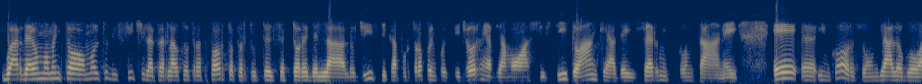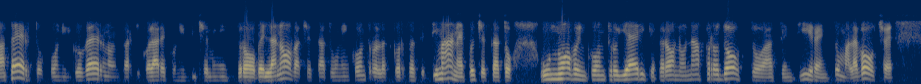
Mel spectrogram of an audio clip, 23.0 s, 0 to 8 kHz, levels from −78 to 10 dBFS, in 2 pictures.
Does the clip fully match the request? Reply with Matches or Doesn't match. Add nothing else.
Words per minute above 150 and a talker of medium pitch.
Matches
